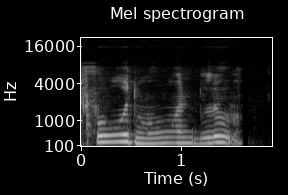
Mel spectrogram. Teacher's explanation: Uh the ooh sound you hold you hold it a bit unlike the short vowel ooh sound that was mentioned earlier. So the ooh sound is held a little bit more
